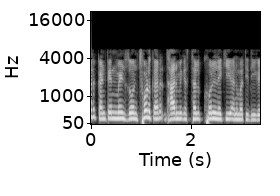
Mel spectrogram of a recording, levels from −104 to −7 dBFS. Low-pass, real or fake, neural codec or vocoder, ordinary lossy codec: 5.4 kHz; fake; codec, 24 kHz, 1.2 kbps, DualCodec; none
